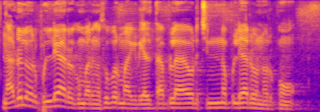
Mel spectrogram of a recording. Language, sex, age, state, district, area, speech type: Tamil, male, 18-30, Tamil Nadu, Mayiladuthurai, urban, spontaneous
